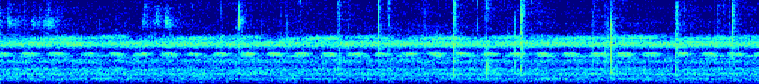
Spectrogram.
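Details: Insects singing in a continuous chorus: a steady high buzzing band with a faster pulsing trill just below it, while a bonfire pops and crackles with sharp clicks throughout.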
